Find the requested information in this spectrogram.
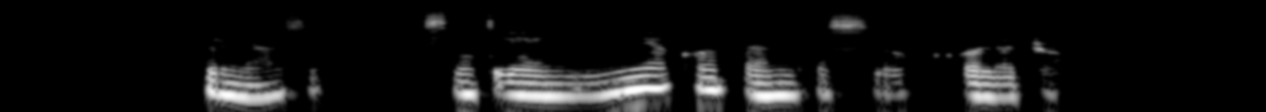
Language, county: Lithuanian, Vilnius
